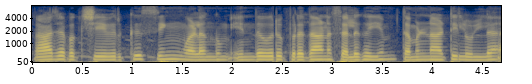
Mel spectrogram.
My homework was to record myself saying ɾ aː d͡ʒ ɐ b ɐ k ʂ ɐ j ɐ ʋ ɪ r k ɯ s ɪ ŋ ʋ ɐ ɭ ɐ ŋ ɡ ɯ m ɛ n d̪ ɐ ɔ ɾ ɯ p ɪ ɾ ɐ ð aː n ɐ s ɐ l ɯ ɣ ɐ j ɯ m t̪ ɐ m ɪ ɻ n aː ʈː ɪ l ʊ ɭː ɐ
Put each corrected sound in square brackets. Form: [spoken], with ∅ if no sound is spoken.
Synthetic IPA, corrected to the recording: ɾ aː d͡ʒ ɐ b ɐ k ʂ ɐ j ɐ ʋ ɪ r k ɯ s ɪ ŋ ʋ ɐ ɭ ɐ ŋ ɡ ɯ m ɛ n d̪ ɐ ɔ ɾ ɯ p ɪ ɾ ɐ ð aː n ɐ s ɐ l ɯ ɣ ɐ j ɯ m t̪ ɐ m ɪ ɻ n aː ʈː ɪ l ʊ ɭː ɐ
